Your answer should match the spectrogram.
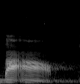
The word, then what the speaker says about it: Baal: Of the Bible, B-A-A-L, it's technically pronounced Baal, just so if you want to like talk to a Bible scholar, it's Baal. But Baal's fine.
